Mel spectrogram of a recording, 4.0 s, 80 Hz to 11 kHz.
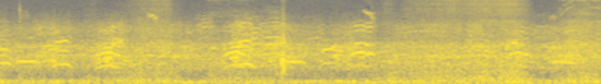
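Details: Flock of greater snow geese passing overhead on autumn migration near Ottawa, Canada, 2021. Constant overlapping barking honks from countless birds merge into a continuous clamor, with low rumble beneath.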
